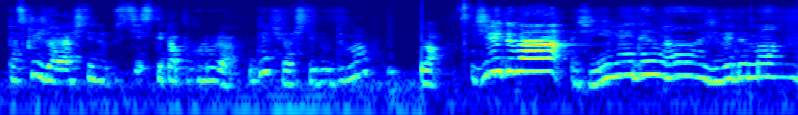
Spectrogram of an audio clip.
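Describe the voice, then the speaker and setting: A woman's voice: a little high, very fast, dark tone, slightly rough. A woman vlogging in a casual chat, rambling and thinking aloud with lots of hesitations and playful self-talk.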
